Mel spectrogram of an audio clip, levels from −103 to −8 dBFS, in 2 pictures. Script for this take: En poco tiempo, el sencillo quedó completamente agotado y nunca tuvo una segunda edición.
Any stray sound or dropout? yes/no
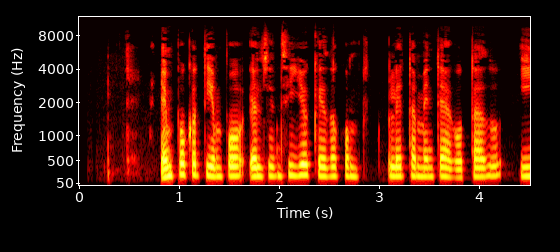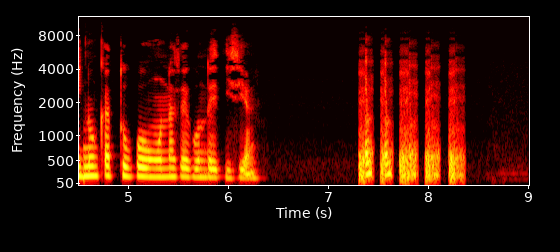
yes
